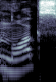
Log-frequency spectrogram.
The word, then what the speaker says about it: Knox: Se fala Knox, mas se escreve Knox.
